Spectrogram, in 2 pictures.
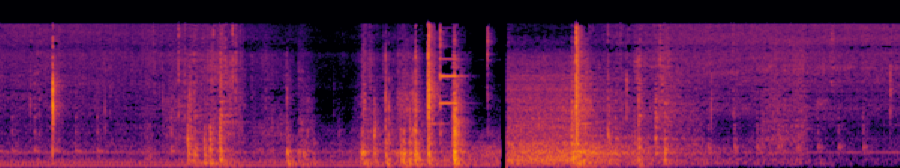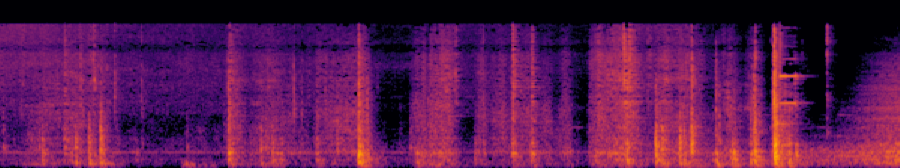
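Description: Clicks and knocks from handling a Zilan air fryer and its basket, with a low hum at times. The control panel gives a short electronic beep about six seconds in and another near the end.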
